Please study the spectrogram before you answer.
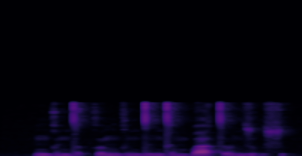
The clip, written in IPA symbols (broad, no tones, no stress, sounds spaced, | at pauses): ŋ ɡ ɵ n d ʌ k ɵ ŋ ɡ ɵ n d ə̃ n d ə m b a t ɤ n z ṵ s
